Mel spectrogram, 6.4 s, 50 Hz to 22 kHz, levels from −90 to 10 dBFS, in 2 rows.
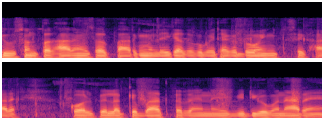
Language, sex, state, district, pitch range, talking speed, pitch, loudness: Hindi, male, Bihar, West Champaran, 95-100 Hz, 180 wpm, 95 Hz, -14 LUFS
